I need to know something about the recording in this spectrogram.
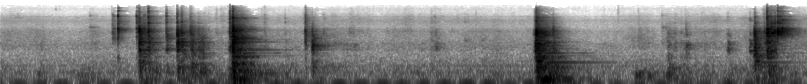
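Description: Hand tools clinking on the rocker arm of a Briggs & Stratton Intek OHV engine while its valve lash is set: a wrench and feeler gauge make a handful of scattered metal clicks and clanks, some with a short ring, the strongest about five seconds in. A steady low hum runs beneath.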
